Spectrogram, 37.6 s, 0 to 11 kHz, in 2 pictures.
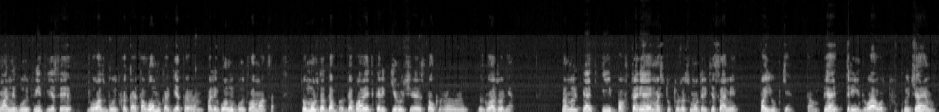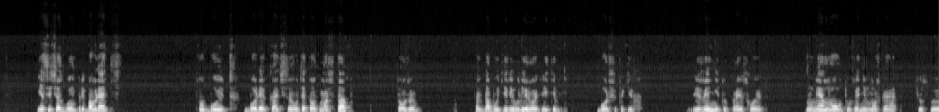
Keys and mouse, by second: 0.6-2.1 middle drag, 2.9-3.9 middle drag, 5.5-8.7 drag, 12.2-17.1 drag, 17.9 space, 20.3-23.1 drag, 26.6-28.1 drag, 29.3-30.5 middle drag, 33.2-36.3 middle drag.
